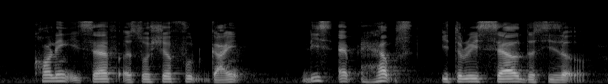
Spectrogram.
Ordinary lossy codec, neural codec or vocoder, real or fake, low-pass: none; none; real; none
